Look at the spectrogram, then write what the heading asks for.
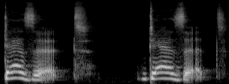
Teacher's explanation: Desert, desert. The stress is on the first syllable.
